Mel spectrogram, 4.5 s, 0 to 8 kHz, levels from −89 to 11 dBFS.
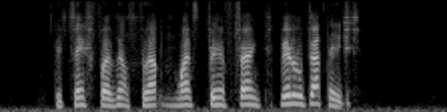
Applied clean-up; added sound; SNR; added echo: neural diffusion model UNIVERSE++.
